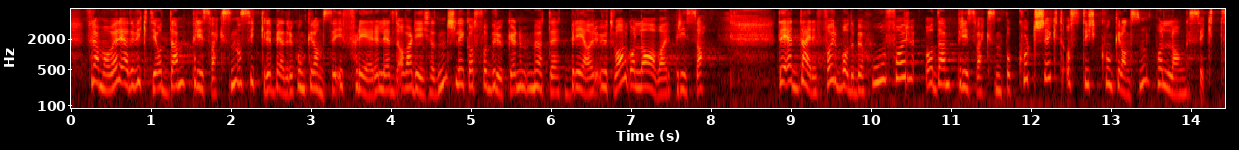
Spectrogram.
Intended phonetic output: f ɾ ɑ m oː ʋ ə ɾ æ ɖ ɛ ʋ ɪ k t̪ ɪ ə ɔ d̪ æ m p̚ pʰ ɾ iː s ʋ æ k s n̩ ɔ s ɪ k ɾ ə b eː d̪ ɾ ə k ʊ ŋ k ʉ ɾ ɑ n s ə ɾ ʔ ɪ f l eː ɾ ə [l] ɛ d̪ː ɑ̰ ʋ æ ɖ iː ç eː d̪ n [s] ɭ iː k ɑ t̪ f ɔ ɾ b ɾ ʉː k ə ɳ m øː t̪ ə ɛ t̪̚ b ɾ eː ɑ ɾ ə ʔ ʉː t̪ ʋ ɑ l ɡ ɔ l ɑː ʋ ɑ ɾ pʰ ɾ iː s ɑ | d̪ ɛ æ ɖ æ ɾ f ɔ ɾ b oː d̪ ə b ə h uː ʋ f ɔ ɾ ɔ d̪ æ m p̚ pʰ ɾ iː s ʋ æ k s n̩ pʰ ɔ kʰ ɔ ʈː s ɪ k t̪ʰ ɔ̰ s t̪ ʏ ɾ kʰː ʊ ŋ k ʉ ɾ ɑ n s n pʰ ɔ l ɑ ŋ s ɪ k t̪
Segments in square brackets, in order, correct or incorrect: correct, incorrect: ʂ

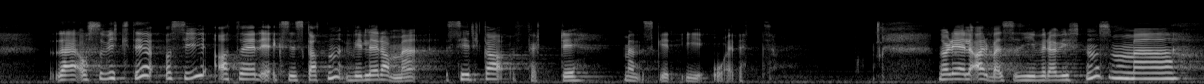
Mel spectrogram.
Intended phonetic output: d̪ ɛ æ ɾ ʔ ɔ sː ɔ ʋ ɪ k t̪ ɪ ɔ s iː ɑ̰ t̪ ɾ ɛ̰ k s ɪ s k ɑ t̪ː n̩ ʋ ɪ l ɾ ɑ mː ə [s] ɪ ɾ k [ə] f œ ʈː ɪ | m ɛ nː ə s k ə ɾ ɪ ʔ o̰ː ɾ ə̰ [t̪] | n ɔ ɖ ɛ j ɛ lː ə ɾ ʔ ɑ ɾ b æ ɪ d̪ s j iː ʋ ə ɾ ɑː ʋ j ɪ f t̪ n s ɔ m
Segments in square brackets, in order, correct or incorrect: correct, incorrect: ɑ, correct

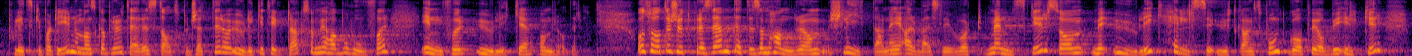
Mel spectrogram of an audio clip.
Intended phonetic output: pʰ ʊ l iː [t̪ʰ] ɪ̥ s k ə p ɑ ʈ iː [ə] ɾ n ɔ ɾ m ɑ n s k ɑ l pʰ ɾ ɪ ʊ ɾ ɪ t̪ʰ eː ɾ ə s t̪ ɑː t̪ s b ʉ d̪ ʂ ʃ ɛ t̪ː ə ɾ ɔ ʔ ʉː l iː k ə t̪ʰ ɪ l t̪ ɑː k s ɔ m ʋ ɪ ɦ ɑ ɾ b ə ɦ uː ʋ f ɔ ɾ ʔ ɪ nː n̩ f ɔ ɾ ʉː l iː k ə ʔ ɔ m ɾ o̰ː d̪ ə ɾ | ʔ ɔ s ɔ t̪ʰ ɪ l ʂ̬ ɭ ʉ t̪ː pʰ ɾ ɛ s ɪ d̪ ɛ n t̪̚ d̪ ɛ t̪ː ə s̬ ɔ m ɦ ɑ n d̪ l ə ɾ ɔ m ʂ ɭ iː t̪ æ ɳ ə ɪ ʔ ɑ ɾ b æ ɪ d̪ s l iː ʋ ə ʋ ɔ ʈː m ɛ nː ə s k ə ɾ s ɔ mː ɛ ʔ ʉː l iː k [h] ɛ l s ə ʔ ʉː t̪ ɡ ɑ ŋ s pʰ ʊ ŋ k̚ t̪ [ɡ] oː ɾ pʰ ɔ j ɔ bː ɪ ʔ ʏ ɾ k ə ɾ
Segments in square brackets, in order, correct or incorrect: incorrect: t̪, correct, correct, correct

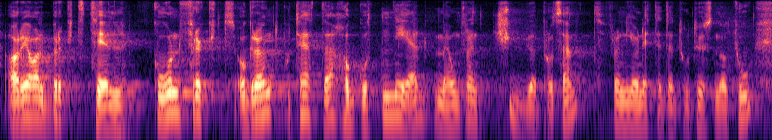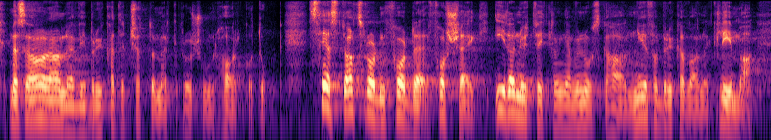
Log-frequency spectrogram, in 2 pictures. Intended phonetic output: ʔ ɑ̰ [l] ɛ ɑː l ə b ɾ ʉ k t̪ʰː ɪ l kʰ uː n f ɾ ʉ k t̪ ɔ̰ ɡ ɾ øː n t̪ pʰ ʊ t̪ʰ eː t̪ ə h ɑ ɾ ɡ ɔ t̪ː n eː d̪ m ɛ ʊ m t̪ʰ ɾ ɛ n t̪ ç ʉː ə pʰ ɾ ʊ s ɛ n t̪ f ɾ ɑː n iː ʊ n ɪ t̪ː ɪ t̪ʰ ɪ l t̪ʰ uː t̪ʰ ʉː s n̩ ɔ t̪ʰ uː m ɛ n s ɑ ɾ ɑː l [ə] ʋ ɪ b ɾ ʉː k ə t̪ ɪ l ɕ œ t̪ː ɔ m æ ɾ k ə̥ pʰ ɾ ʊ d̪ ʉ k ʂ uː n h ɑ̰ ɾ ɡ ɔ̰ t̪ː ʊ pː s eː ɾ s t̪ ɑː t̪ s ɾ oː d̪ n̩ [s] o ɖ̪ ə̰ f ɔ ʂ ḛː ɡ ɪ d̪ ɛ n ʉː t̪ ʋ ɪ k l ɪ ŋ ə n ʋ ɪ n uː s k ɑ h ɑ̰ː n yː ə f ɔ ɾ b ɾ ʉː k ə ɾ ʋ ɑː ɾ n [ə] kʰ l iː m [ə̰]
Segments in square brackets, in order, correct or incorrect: incorrect: ɾ, correct, incorrect: f, correct, incorrect: ɑ̰

